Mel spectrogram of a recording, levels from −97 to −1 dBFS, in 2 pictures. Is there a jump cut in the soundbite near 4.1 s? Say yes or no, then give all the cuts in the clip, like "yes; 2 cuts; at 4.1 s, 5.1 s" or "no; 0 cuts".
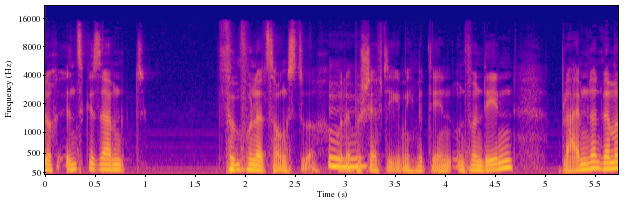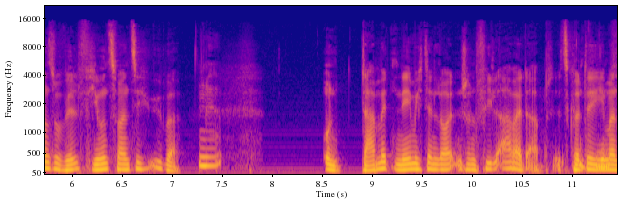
no; 0 cuts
